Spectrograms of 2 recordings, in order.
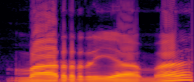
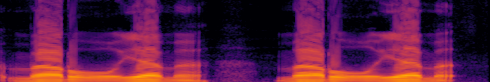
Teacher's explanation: ada bacaan ro tafkhim, yang dimana ronya wajib kita, bukan wajib, ronya dibaca dengan tebal, ya, tidak dibaca dengan Maryama tapi dia Maryama, Maryama.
